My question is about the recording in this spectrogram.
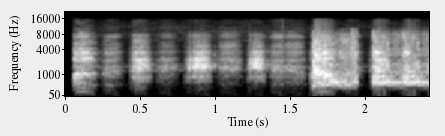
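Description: Dog sound effect, likely a pit bull sample, opening a funk track: short rhythmic panting breaths about five a second, then a louder burst near the end.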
